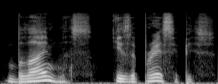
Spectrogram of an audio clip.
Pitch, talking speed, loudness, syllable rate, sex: 135 Hz, 110 wpm, -16 LUFS, 4.4 syllables/s, male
